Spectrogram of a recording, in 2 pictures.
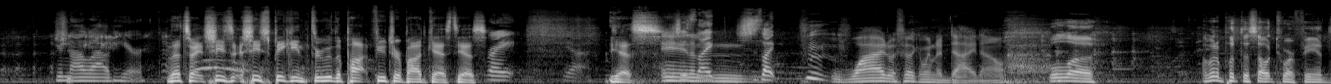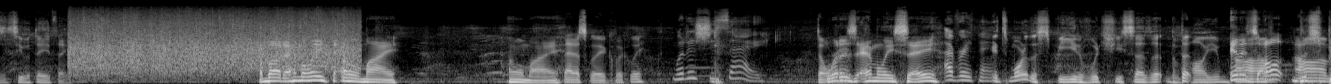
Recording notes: Recorded at the Blue Water Sports Bar and Grill in lovely Port Sanilac.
